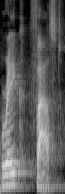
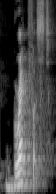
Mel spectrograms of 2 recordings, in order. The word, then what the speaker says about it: breakfast: would you say it the proper pronunciation is not break fast it's breakfast brick with a short a sound and fussed with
